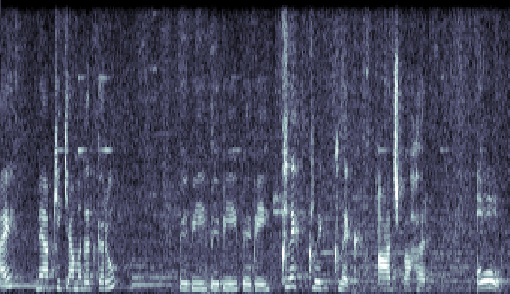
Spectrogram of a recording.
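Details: Acted, Hindi-dubbed dramatized scene: a female character with Tourette syndrome produces involuntary repeated words after greeting a customer; vocal tics (Tourette syndrome).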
